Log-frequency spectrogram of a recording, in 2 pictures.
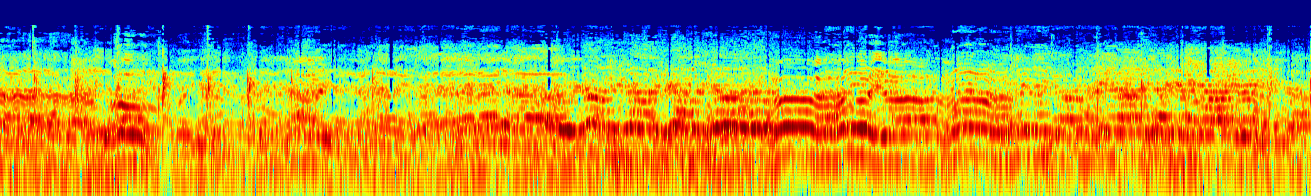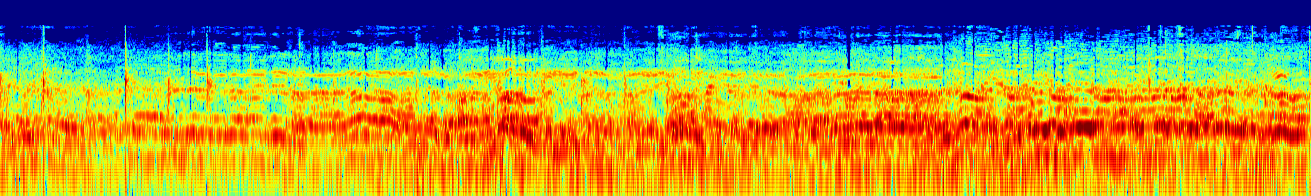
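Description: A man sings steadily into a close microphone.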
